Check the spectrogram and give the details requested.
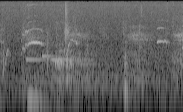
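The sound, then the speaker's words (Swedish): Several thin, high-pitched mews from three kittens, a few short cries spread across a few seconds with faint background rustling and no talking. “Nej, vi håller på att skåda småkatter.”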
